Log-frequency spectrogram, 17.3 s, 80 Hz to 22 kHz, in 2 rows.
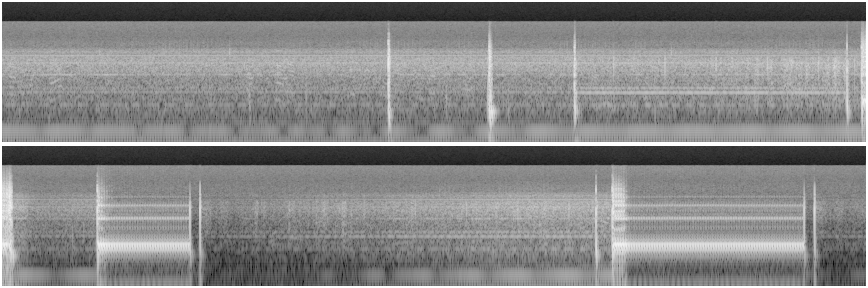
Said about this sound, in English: The tick of the Columbus 4A cutting through will be followed by a couple of other ticks that the step makes, and then the ring starts.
